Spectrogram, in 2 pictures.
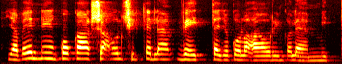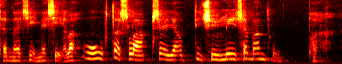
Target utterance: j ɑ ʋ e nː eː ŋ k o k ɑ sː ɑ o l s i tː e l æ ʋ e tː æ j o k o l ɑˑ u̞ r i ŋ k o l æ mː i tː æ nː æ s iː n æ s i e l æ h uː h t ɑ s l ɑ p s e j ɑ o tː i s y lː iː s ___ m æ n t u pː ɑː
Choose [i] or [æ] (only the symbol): æ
